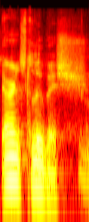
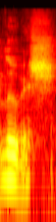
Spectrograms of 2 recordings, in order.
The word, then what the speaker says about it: Lubitsch: Is that how you pronounce his last name? – Yeah, Ernst Lubitsch. – Lubitsch, thank you.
